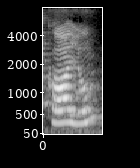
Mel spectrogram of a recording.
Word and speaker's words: column: The letter N is silent in the following words. The examples are autumn, column, hymn.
